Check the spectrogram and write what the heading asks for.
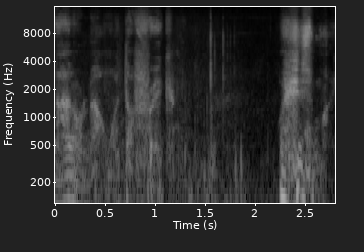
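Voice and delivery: unvoiced muttered whisper; whispered aside. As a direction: mutter it under your breath.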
